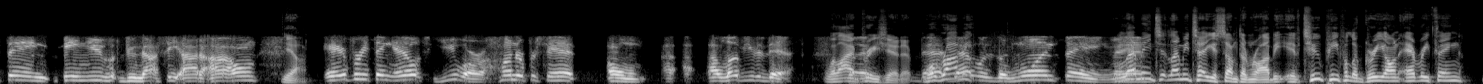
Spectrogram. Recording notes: The Phone Line Gets Heated.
